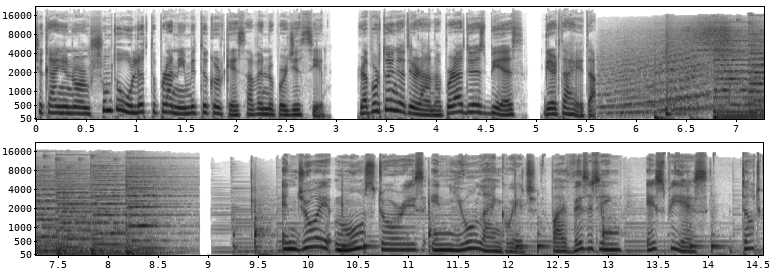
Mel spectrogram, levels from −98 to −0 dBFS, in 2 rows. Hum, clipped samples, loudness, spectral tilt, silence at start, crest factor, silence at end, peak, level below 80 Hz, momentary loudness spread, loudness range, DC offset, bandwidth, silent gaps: none; under 0.1%; -15 LUFS; -4 dB/octave; 0 s; 14 dB; 0 s; -2 dBFS; -32 dBFS; 9 LU; 3 LU; under 0.1%; 18 kHz; 2.98-3.21 s, 4.94-5.04 s, 8.93-8.99 s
